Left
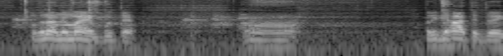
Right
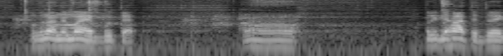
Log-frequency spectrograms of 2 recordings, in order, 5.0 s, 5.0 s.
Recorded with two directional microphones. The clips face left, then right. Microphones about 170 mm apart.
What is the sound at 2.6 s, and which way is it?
Speech, 70° right (ahead or behind).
